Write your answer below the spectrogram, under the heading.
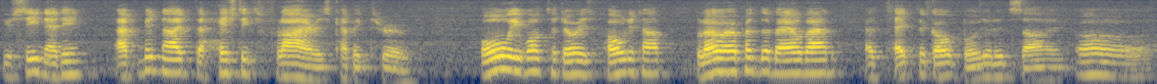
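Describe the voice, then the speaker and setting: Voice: medium pitch, a little slow, muffled recording, slight background noise, natural voice. An amateur performer voicing an oily, wheedling comic schemer in an exaggerated radio-play reading, recorded on old cassette tape. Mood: coaxing, scheming.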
